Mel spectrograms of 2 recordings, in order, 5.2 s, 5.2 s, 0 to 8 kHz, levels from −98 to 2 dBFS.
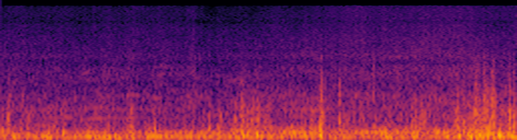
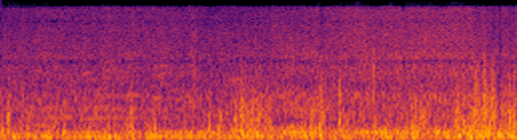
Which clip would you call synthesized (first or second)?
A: first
